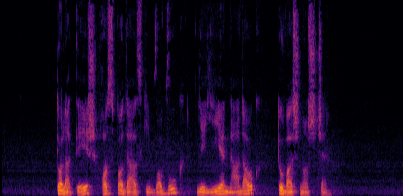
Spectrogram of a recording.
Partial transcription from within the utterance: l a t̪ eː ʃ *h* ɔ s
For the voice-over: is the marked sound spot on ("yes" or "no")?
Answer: yes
